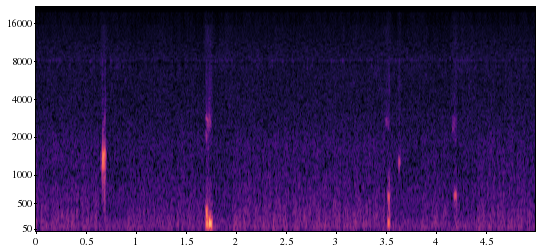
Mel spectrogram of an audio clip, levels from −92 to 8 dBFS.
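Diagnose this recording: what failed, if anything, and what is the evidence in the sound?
Nothing failed: the recording contains no audible fault.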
